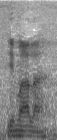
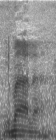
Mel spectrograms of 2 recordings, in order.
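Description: No difference in how they are said.

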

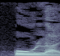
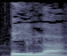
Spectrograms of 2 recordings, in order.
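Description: First: The first vowel is a pure u sound. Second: The first vowel is a pure i sound. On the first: "yang kedua qula" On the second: "pertama qila"

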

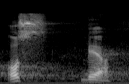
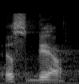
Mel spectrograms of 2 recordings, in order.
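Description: First: The word begins with a u vowel. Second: The word begins with an i vowel. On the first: "انزل كده على الضمة" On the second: "اكسر الهمزة"

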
